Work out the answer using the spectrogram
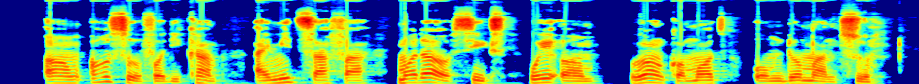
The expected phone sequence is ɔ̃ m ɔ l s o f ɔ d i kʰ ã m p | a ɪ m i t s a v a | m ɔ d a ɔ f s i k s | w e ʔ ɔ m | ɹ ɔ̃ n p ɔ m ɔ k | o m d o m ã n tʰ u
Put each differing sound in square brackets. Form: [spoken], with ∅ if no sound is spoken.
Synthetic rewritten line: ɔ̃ m ɔ l s o f ɔ d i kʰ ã m p | a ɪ m i t s a [f] a | m ɔ d a ɔ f s i k s | w e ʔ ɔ m | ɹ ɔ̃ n [k] ɔ m ɔ [t] | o m d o m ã n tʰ u

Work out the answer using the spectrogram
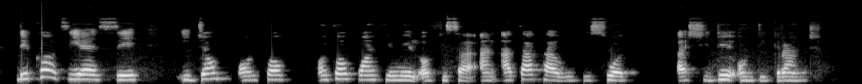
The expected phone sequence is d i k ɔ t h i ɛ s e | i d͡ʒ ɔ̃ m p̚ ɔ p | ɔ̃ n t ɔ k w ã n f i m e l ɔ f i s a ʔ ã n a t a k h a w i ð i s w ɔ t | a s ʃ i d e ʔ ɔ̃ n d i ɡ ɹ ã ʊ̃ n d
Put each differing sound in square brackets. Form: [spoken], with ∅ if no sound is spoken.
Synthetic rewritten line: d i k ɔ t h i ɛ s e | i d͡ʒ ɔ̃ m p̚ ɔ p | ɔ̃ n t ɔ [p] w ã n f i m e l ɔ f i s a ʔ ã n a t a k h a w i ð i s w ɔ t | a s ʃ i d e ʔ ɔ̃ n d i ɡ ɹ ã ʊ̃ n d

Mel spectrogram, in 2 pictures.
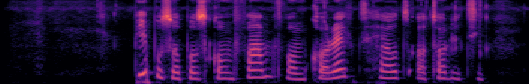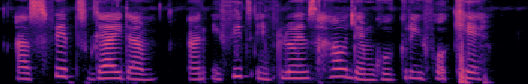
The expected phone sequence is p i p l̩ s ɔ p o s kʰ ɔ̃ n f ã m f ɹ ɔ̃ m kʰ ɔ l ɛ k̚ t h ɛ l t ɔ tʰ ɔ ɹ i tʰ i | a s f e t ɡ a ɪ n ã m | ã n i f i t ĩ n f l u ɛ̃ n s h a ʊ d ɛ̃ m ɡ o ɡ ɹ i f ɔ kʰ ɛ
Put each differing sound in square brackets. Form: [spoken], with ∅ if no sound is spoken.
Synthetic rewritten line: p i p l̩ s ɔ p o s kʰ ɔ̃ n f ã m f ɹ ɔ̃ m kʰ ɔ [ɹ] ɛ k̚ t h ɛ l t ɔ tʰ ɔ ɹ i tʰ i | a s f e t ɡ a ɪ [d] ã m | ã n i f i t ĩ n f l u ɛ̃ n s h a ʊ d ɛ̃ m ɡ o ɡ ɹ i f ɔ kʰ ɛ

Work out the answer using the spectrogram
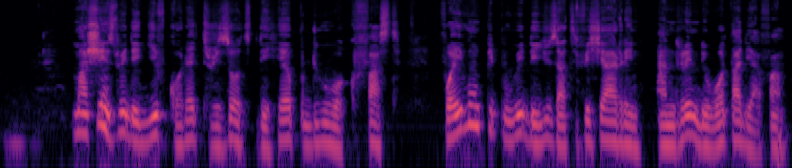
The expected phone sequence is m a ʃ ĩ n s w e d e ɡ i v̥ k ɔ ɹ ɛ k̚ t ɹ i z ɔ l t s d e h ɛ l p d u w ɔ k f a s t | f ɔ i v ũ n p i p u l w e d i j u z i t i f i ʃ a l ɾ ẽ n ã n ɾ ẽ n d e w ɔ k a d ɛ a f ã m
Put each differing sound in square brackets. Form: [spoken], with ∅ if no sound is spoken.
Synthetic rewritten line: m a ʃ ĩ n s w e d e ɡ i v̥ k ɔ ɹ ɛ k̚ t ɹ i z ɔ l t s d e h ɛ l p d u w ɔ k f a s t | f ɔ i v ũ n p i p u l w e d [e] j u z [a] t i f i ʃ a l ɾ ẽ n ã n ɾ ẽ n d e w ɔ [t] a d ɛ a f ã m

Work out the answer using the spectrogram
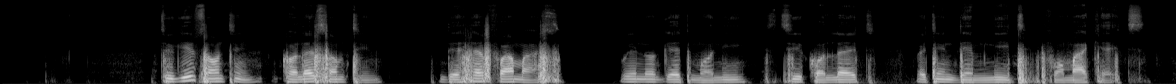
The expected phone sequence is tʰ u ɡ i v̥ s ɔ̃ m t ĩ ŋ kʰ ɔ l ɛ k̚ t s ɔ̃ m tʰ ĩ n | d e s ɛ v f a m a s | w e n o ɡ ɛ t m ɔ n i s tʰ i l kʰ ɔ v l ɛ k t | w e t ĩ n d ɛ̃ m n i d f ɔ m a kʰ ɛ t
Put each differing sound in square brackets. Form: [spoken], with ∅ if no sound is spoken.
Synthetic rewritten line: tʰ u ɡ i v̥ s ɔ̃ m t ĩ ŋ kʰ ɔ l ɛ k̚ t s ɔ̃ m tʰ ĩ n | d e [h] ɛ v f a m a s | w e n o ɡ ɛ t m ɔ n i s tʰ i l kʰ ɔ [∅] l ɛ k t | w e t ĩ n d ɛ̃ m n i d f ɔ m a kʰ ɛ t

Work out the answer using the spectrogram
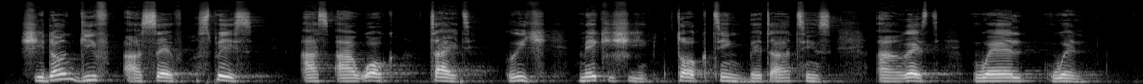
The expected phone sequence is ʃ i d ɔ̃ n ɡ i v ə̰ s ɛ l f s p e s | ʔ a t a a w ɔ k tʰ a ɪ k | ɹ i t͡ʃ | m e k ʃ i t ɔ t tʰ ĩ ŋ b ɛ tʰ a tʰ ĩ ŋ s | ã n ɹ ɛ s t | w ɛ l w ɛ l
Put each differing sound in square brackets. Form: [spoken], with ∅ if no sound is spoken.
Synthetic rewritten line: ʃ i d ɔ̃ n ɡ i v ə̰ s ɛ l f s p e s | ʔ a [s] a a w ɔ k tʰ a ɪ [t] | ɹ i t͡ʃ | m e k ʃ i t ɔ [k] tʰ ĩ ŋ b ɛ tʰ a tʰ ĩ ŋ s | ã n ɹ ɛ s t | w ɛ l w ɛ l

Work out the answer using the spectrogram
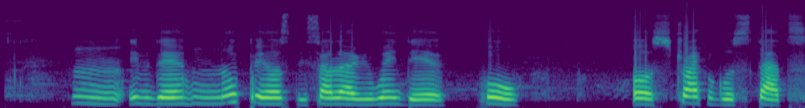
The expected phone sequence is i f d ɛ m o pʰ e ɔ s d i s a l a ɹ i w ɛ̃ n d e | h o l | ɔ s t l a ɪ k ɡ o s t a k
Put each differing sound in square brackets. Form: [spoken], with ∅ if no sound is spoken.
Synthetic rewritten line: i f d ɛ [n] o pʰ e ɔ s d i s a l a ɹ i w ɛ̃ n d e | h o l | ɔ s t [ɹ] a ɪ k ɡ o s t a [t]

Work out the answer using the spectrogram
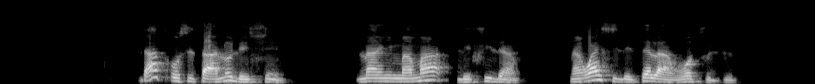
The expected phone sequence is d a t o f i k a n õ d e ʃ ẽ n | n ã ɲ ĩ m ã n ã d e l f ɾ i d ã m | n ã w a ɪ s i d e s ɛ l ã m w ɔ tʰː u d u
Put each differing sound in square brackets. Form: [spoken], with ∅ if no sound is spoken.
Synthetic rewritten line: d a t o [s] i [t] a n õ d e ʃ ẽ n | n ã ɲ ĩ m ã [m] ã d e [∅] f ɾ i d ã m | n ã w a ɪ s i d e [t] ɛ l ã m w ɔ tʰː u d u

